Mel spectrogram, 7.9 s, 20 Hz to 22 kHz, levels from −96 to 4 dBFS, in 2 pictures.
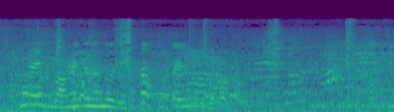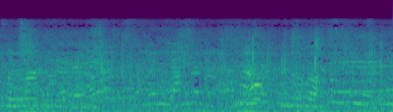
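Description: Throughout the recording the audio sounds hissy and grainy, with roughened tones, blurred attacks, and nothing above about 10.6 kHz. This is likely Vorbis compression at a low bitrate, around 33 kbps by ear, which quantises the treble so coarsely that its fine detail turns to noise.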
